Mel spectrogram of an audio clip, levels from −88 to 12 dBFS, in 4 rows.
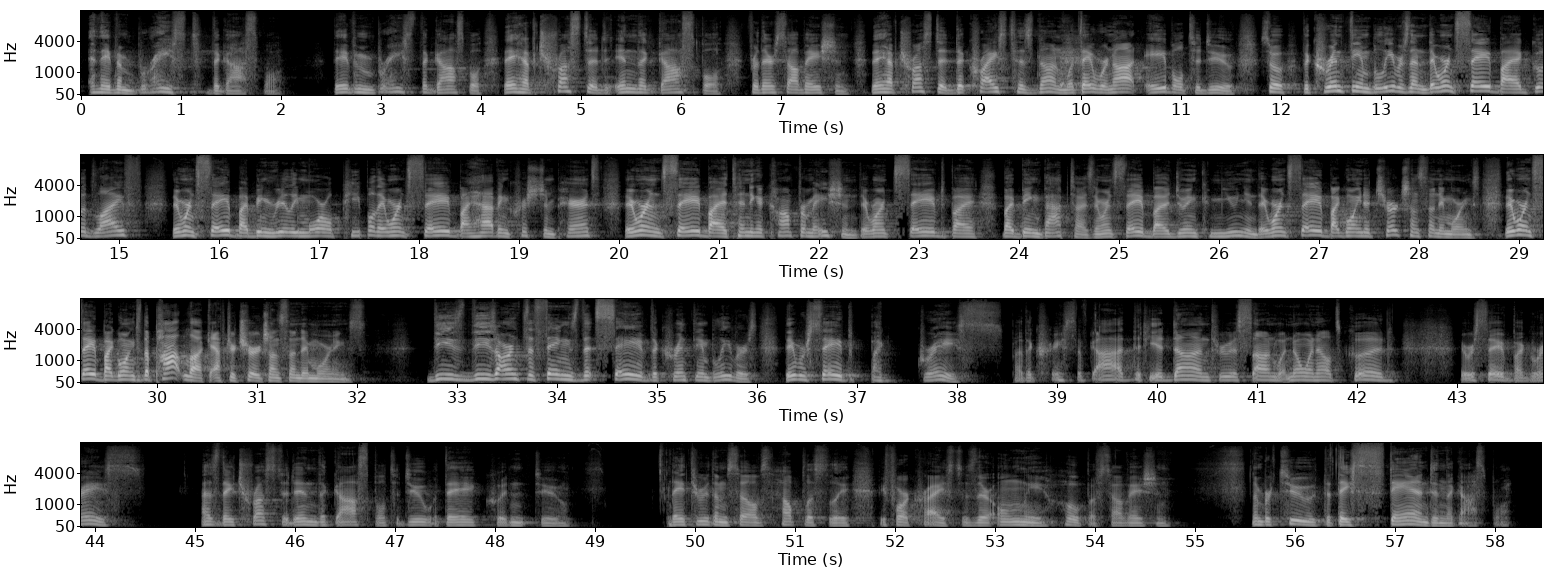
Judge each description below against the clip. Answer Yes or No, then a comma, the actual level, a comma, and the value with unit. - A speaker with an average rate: Yes, average, 175 wpm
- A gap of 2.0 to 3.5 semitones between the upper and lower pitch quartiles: No, average, 4.6 semitones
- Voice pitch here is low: No, medium, 145 Hz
